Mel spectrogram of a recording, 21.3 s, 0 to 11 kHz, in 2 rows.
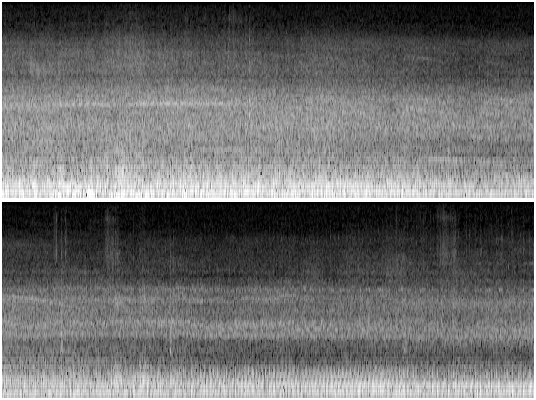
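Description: Indian FTR1200 S motorcycle cruising at 3,000 RPM in 6th gear at about 50 on a ride in El Cajon, California, a steady low engine drone mixed with wind rush, unchanging throughout.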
